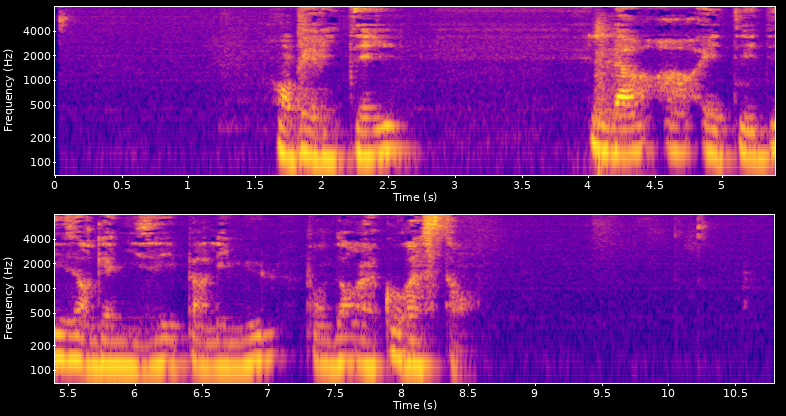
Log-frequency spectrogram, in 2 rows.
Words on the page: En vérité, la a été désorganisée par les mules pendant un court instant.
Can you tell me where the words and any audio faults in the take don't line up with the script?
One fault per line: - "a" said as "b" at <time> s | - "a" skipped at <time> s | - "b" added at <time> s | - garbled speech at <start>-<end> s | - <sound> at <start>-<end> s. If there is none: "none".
none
